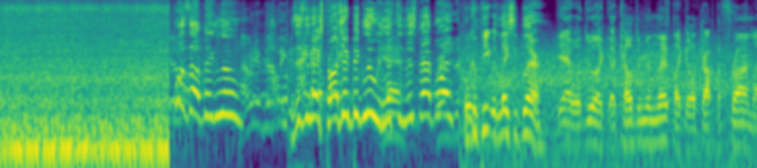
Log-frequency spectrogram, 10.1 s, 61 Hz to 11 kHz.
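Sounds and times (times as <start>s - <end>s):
pickup truck idling: 0.0s - 2.3s.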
